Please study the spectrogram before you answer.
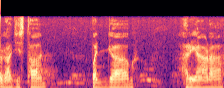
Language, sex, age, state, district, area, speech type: Sindhi, male, 45-60, Delhi, South Delhi, urban, spontaneous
